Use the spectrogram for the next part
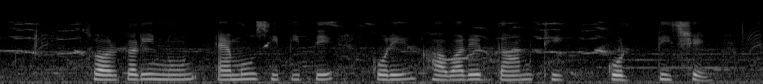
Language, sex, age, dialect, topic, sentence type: Bengali, female, 18-24, Western, agriculture, statement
